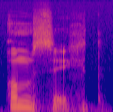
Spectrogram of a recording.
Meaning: 1. policy 2. prudence 3. providence 4. discretion
- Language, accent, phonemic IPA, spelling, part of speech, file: German, Austria, /ˈʊmˌzɪçt/, Umsicht, noun, De-at-Umsicht.oga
